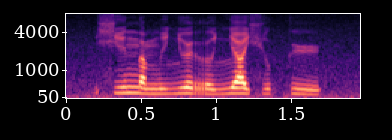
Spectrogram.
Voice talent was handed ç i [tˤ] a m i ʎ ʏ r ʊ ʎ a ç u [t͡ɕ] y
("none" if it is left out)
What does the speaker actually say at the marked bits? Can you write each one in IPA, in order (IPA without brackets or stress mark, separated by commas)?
n, k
